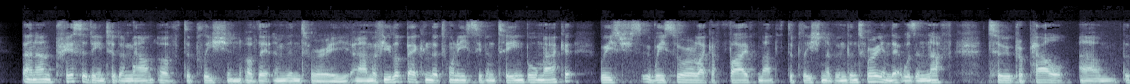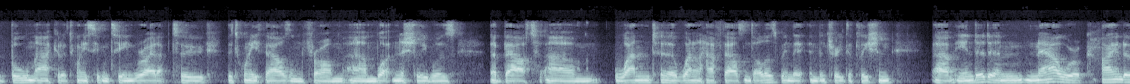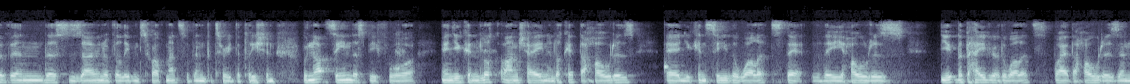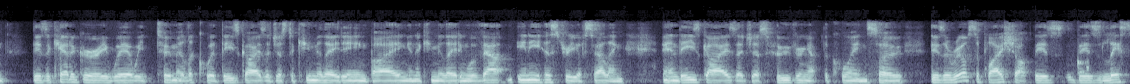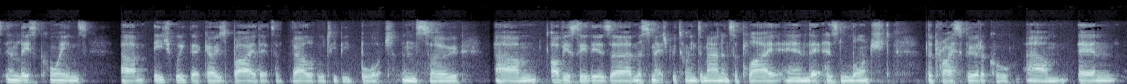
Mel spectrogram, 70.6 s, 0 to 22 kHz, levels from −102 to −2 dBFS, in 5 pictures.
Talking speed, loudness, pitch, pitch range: 165 wpm, -20 LUFS, 95 Hz, 85-100 Hz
